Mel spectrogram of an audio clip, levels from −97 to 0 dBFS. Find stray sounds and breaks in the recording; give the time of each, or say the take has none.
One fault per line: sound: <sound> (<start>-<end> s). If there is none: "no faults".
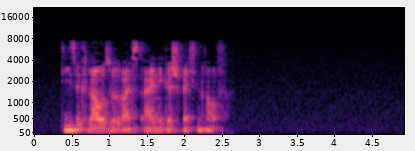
no faults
